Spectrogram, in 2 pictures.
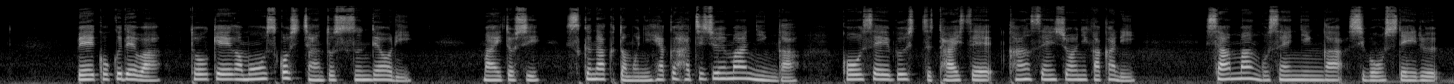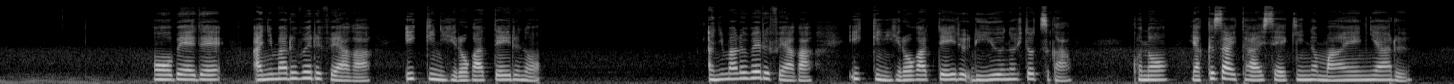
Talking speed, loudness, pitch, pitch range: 235 characters per minute, -22 LUFS, 210 Hz, 190-235 Hz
